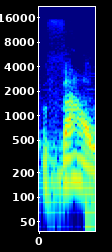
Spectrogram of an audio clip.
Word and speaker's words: thou: It has been speculated by linguists that we're all actually pronouncing thou wrong. It should actually be pronounced similar to you.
